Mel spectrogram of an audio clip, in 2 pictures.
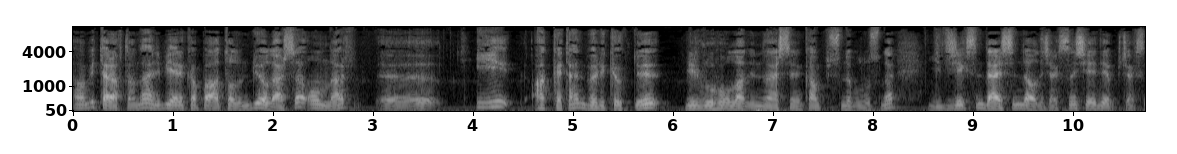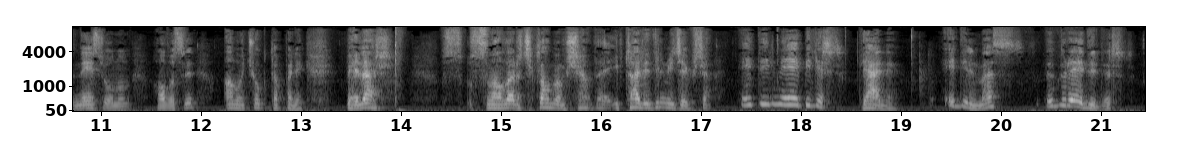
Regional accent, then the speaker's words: İzmir, Turkey; Ben İzmir'de çok dar bir çevrede büyüdüm. İşte evet. Alsancak çocuğu denen o adamlardan yani böyle yürüme mesafesinde bir dünyada yaşıyorsun

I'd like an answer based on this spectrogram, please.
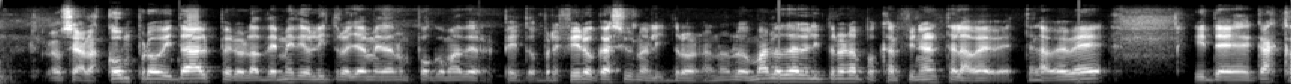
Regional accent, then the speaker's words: Granada, Andalusia, Spain; allí, de allí de mi tierra

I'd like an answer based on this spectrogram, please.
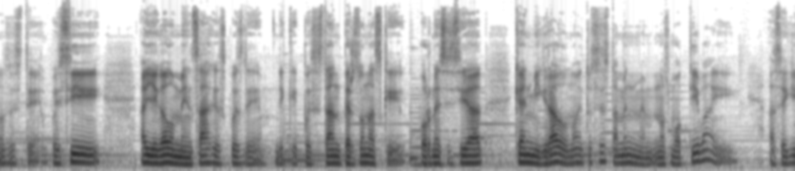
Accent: Oxchuc, Chiapas, Mexico; yo soy originario de Oxchuc

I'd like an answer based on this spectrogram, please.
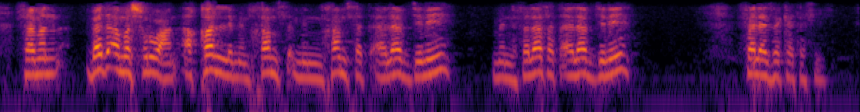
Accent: Egypt; لكن تقريبا عندنا في مصر الآن بـ150 تقريبا

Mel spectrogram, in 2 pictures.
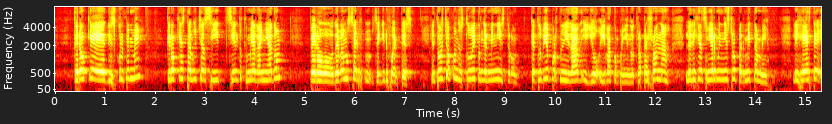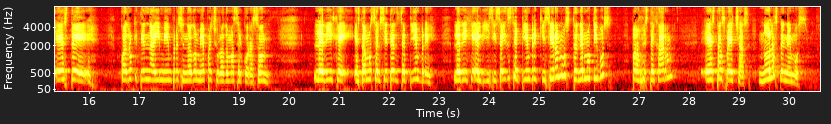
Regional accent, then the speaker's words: Temaca, Jalisco, Mexico; somos de Temaca, quieren matar al pueblo y tenemos el derecho de estar aquí

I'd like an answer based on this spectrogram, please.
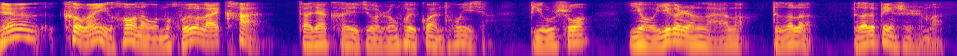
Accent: China; 所以这个甲子是我们中国人的纪年的方法

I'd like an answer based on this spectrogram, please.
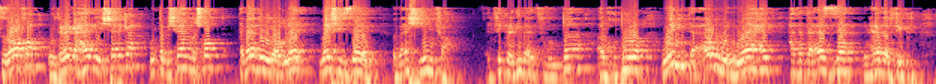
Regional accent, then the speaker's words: Egypt; ان الاستثمار ما يجيش عشان ما فيش مهنه منظمه عندنا في مصر.

